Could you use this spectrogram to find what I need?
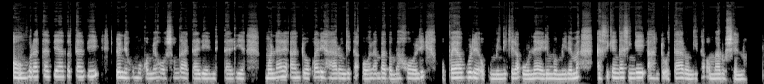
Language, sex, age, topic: Oshiwambo, female, 18-24, agriculture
